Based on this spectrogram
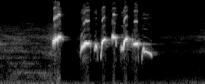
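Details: Red-whiskered bulbul, in training for singing contests, sings a short phrase: a sharp upslurred note then six or seven rapid, liquid whistles that wobble and fall at the end.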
